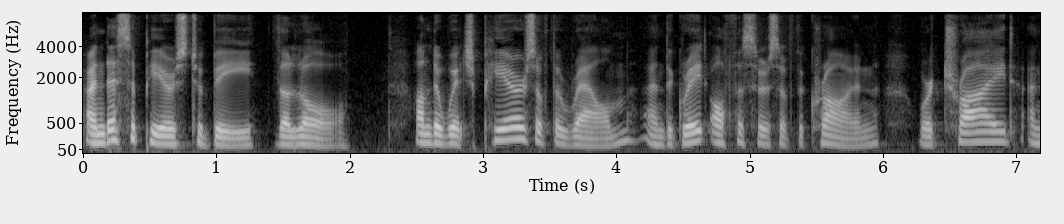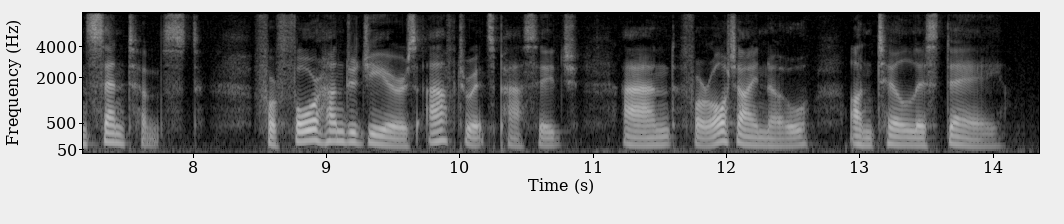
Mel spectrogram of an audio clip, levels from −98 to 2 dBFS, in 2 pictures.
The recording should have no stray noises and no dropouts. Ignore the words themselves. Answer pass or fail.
pass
